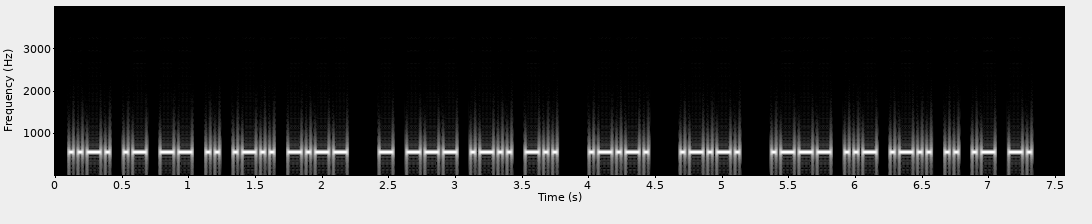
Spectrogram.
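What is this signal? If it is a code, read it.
Morse code, heard as a keyed tone, about 36 wpm, 550 Hz. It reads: FAMILY TOLD <AR> <AR> JULIAN
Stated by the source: News headlines sent in Morse at 35 wpm.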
